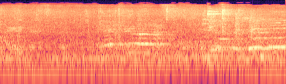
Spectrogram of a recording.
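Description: A man strums an acoustic guitar in a large echoing hall.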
